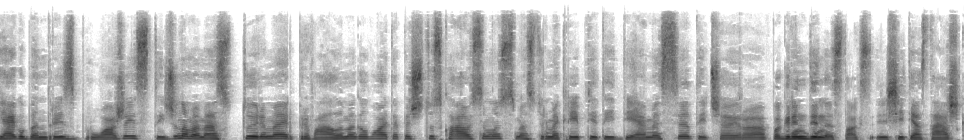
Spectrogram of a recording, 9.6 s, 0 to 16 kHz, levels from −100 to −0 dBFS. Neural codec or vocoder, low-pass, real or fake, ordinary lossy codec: none; 14.4 kHz; real; AAC, 48 kbps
